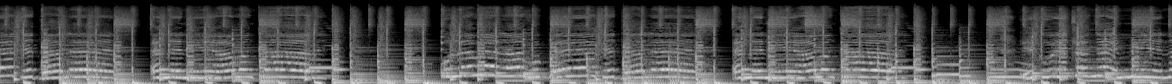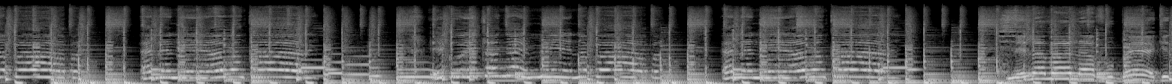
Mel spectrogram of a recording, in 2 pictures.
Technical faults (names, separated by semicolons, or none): none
